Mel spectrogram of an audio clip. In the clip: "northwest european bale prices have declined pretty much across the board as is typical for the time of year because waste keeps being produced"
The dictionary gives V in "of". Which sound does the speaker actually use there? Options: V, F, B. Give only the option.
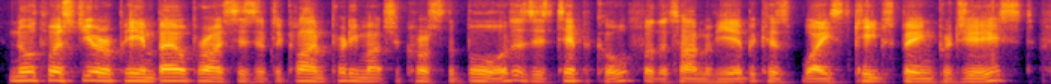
V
